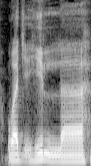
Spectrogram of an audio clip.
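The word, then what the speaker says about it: وجه الله: ini dibaca Dibaca idgham jadi cara membacanya itu dari HI langsung masuk ke huruf lam yang ada tanda bacanya ini wajhillah begitu Jadi jangan bingung ya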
